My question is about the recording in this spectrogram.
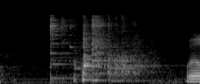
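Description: Metal cookware clanking once about half a second in, with a short metallic ring that fades over about a second.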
